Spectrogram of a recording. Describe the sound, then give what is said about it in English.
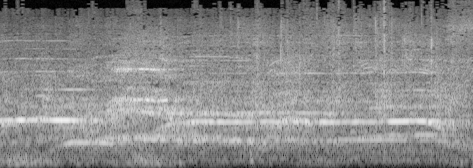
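An audience applauds and cheers in a steady, dense roar that holds for several seconds, with a few shrill whistle-like tones rising above the clapping before it starts to ease off. “All these applause lines, I feel like the white Bill Maher tonight.”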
